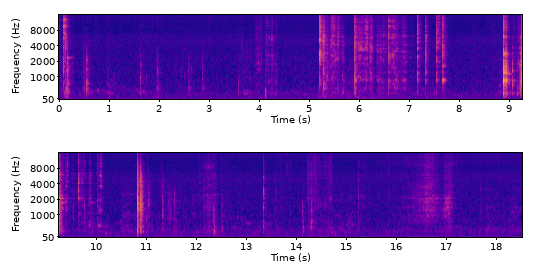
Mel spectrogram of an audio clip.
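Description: A metal spoon clinking and scraping on an enamel plate, in bursts, as diced sweet potato is scooped off it. Near the end there is softer scraping of a knife cutting sweet potato on the plate.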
